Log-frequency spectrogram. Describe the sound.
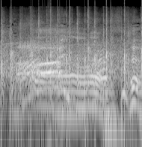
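A few people clap in quick, irregular bursts while voices talk and cheer over them at close range, the clapping loud but partly buried under the chatter.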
